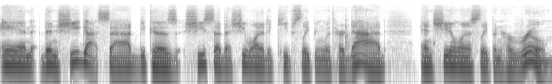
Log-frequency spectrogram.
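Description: A man speaks with an unremarkable speaking voice at a medium pitch. His pace is moderate and his pitch variation ordinary. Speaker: podcast host. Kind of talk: casual chat.

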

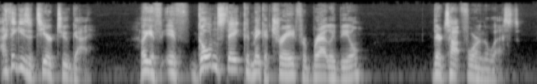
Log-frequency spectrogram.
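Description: A man with an American accent speaks at a medium pitch and a moderate pace, his intonation lively, in a very clean recording with a silent background. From Virginia, US (Richmond). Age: 30s. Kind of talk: casual chat. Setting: internet call.

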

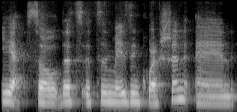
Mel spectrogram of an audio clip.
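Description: At a moderate pace, a plain, everyday voice comes through in a very clean recording with a silent background. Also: woman. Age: 30s. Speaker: food freedom and pleasure coach. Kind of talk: casual interview chat.

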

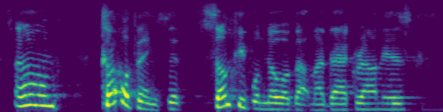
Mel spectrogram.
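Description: A man with an American accent speaks in a high pitch with lively intonation. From Florida. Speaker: tech professional and sports fan. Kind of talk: podcast interview.

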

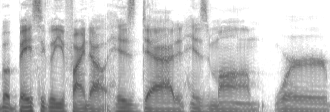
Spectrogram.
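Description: A very deep, low-pitched man's voice with ordinary pitch variation, in a very clean recording with a silent background. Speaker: podcast host. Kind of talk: casual chat. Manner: joking.

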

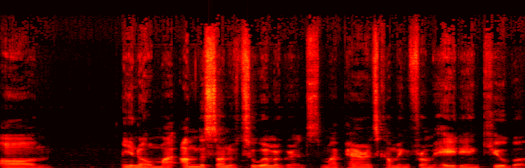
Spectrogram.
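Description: A man's very deep, low voice with a New York accent, fairly even intonation and a moderate pace, on a very clean recording with a silent background. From New York City, Brooklyn. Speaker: bow hunter and podcaster. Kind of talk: casual interview.

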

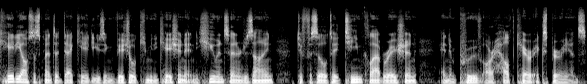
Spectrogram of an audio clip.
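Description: In an American accent, a man with a very deep, low pitch and a dark, mellow tone talks at a fairly quick pace with ordinary pitch variation, in a dry, close sound with no echo on a very clean recording with a silent background. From Illinois, then Texas. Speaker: podcast host. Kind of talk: interview.

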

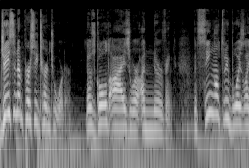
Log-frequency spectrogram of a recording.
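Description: The speaker reads aloud in a natural voice, with lively intonation.

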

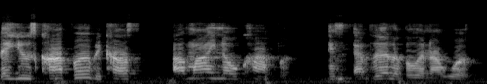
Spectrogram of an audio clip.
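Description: A man talks at a fairly slow pace. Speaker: metaphysics teacher. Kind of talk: interview.

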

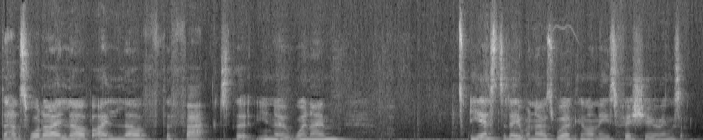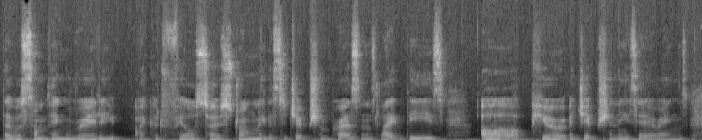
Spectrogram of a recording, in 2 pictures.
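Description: A woman with a southern English accent at a moderate pace, with audible room echo. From southern England, Surrey. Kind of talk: interview conversation.

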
